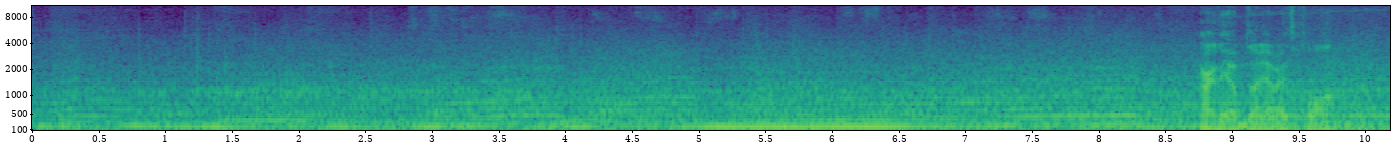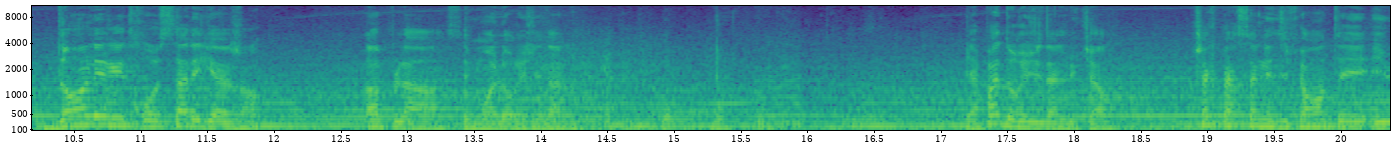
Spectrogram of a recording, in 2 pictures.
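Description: A racing car engine drones and rises in pitch as it shifts up through the gears.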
